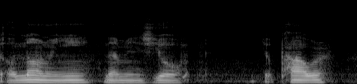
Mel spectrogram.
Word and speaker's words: Ọlọ́run: We have the O with a dot underneath. It makes it a short and sharp O. Say Ọlọ́run yín, that means your power, Yahweh, your power.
